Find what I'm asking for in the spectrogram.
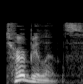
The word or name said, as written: turbulence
